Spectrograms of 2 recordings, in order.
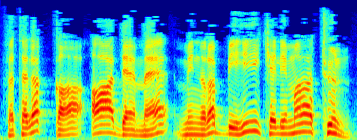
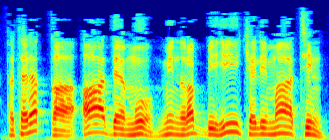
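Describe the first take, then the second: First: Adam ends in a, kalimat ends in -un. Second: Adam ends in u, kalimat ends in -in. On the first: Some words from his Lord reached Adam. "Adem mef'ul olur, kelimat fail olur" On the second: Adam received some words from his Lord. "Asım kıraatine göre böyle okunan"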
